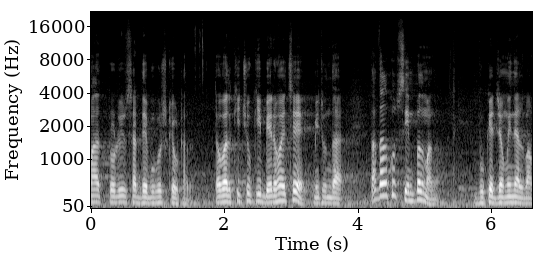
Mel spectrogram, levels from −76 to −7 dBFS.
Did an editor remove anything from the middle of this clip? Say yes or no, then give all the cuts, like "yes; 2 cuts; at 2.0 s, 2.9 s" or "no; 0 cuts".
no; 0 cuts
